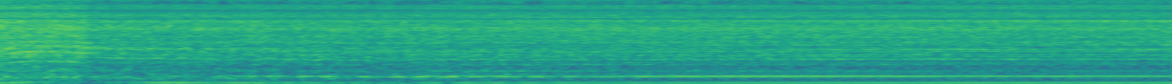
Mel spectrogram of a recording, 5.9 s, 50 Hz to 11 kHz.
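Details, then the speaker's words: 5.7 HEMI on E85 fitted with a Hellcat supercharger and smaller blower pulley, first start after fuel system reprimed: engine catches and settles into smooth idle with a prominent steady supercharger whine over the rumble; normal, healthy. "That is the coolest sound ever. So first start went well. It was exactly what we would expect. And the whine is really prominent, especially with the smaller supercharger pulley."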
